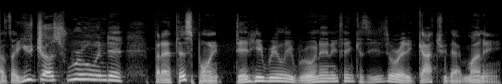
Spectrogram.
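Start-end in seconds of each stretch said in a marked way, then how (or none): 0.2-1.3 high, drawn-out mock wail; hammed-up high-pitched freak-out. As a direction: stretch it out in exaggerated outrage. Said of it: "Derek's freaking out".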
